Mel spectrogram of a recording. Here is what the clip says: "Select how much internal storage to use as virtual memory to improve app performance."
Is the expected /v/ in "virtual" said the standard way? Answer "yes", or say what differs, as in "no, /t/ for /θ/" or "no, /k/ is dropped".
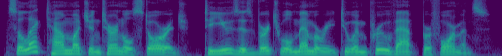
yes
